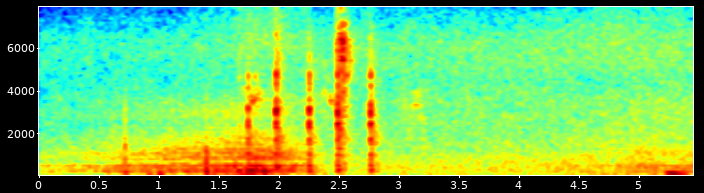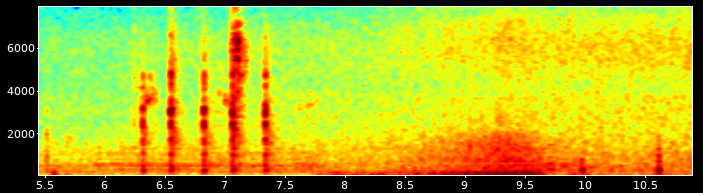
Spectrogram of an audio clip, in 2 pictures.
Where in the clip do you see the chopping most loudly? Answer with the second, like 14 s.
7 s.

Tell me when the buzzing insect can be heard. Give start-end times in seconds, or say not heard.
0.0-2.4, 4.5-10.8.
